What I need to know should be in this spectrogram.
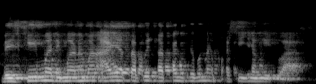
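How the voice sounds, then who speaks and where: A man's voice: a little high, fairly even intonation, fast, creaky, a little mellow. A man with a Sundanese accent lecturing a class, repeating key points with emphasis and spelling out acronyms letter by letter. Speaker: instructor. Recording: echoey room.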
